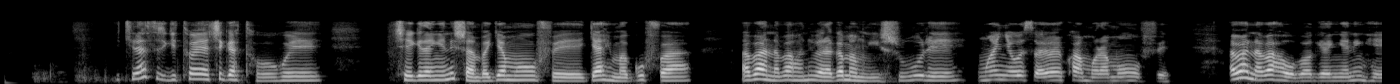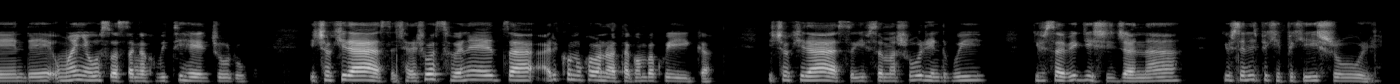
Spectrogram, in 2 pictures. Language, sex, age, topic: Rundi, female, 36-49, education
